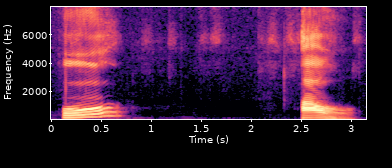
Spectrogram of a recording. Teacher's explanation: ओ और आओ, ओ और आओ का उच्चारण जो होता है कंठ और ओष्ठ के द्वारा होता है। ओ आओ, इसका उच्चारण जो है कंठ और ओष्ठ, कंठ और ओष्ठ लगते हैं। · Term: कंठोष्ठ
